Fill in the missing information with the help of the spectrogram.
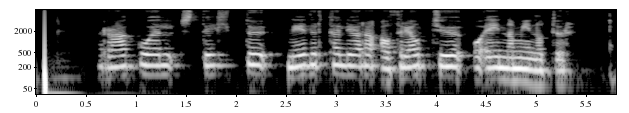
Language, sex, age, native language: Icelandic, female, 50-59, Icelandic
